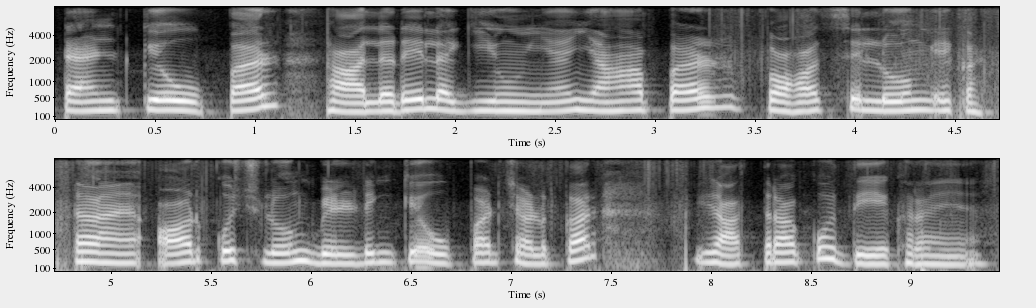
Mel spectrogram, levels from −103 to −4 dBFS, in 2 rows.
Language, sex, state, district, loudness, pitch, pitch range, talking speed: Hindi, female, Bihar, Sitamarhi, -15 LUFS, 210 Hz, 195-220 Hz, 165 wpm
